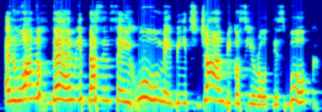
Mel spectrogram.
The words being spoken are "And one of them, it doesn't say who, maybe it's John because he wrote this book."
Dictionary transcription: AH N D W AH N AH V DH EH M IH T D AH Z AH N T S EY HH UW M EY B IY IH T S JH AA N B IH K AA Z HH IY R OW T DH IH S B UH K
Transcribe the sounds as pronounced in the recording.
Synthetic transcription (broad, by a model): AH N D W AH N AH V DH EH M IH T D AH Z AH N T S EY HH UW M EY B IY IH T S JH AA N B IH K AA S HH IY R OW T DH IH S B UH K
